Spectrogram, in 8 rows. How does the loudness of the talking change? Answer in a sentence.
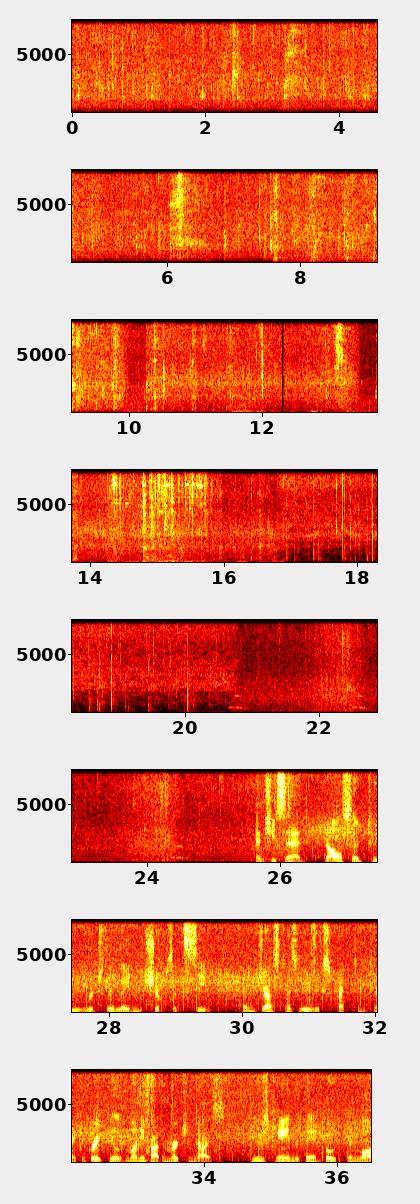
The loudness of the talking stays about the same.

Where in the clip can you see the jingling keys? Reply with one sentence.
You can hear the jingling keys from 14.2 to 15.9 s.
